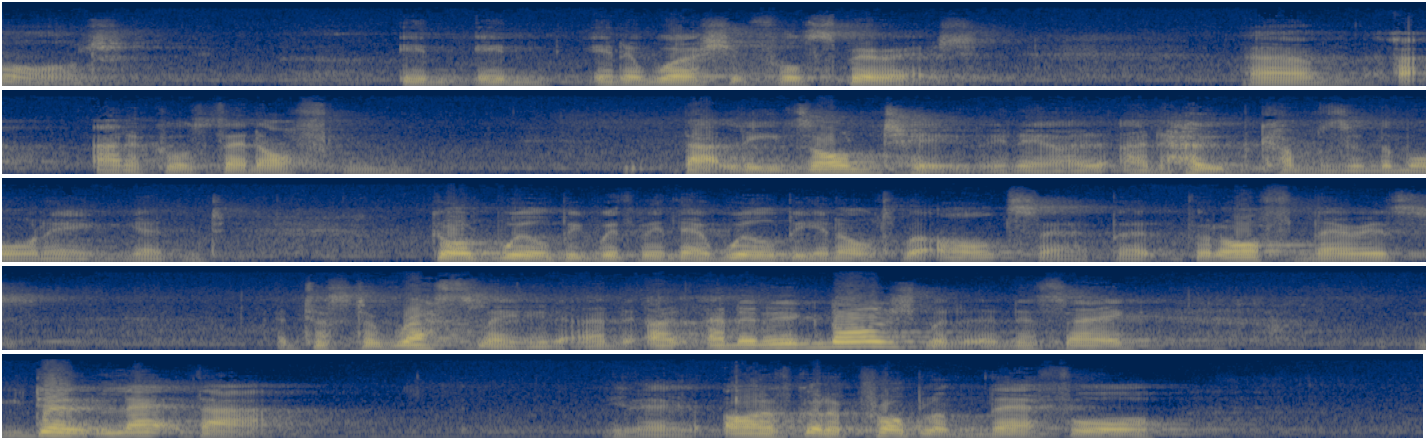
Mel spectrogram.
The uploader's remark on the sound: held at Highfield Church Southampton, Sunday 23rd July 2017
